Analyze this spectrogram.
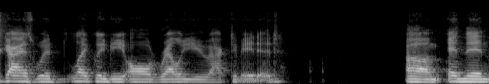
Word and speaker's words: ReLU: Um the the way you pronounce this is called relu.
